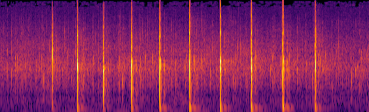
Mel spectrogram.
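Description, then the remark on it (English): An audience at a church service applauding, with thanksgiving and praise to God, as people go back to their seats: one set of sharp, steady claps stands out above a soft wash of scattered clapping. No voices are heard. “And as they go back to their seats, let us give them a round of applause and thanksgiving and praise to our God.”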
